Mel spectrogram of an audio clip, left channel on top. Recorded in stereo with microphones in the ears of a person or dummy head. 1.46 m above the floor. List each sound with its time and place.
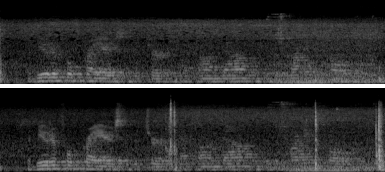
0.3 s a man speaking: 30° right (ahead or behind), 0.8 m; by 3.6 s 50° right (ahead or behind), 3.5 m
2.6 s keys jangling: 35° left (ahead or behind), 1.1 m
